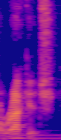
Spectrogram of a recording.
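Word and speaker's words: Rakić: that that last video i got it now rakitch wreckage versus tiago santos um this is when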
